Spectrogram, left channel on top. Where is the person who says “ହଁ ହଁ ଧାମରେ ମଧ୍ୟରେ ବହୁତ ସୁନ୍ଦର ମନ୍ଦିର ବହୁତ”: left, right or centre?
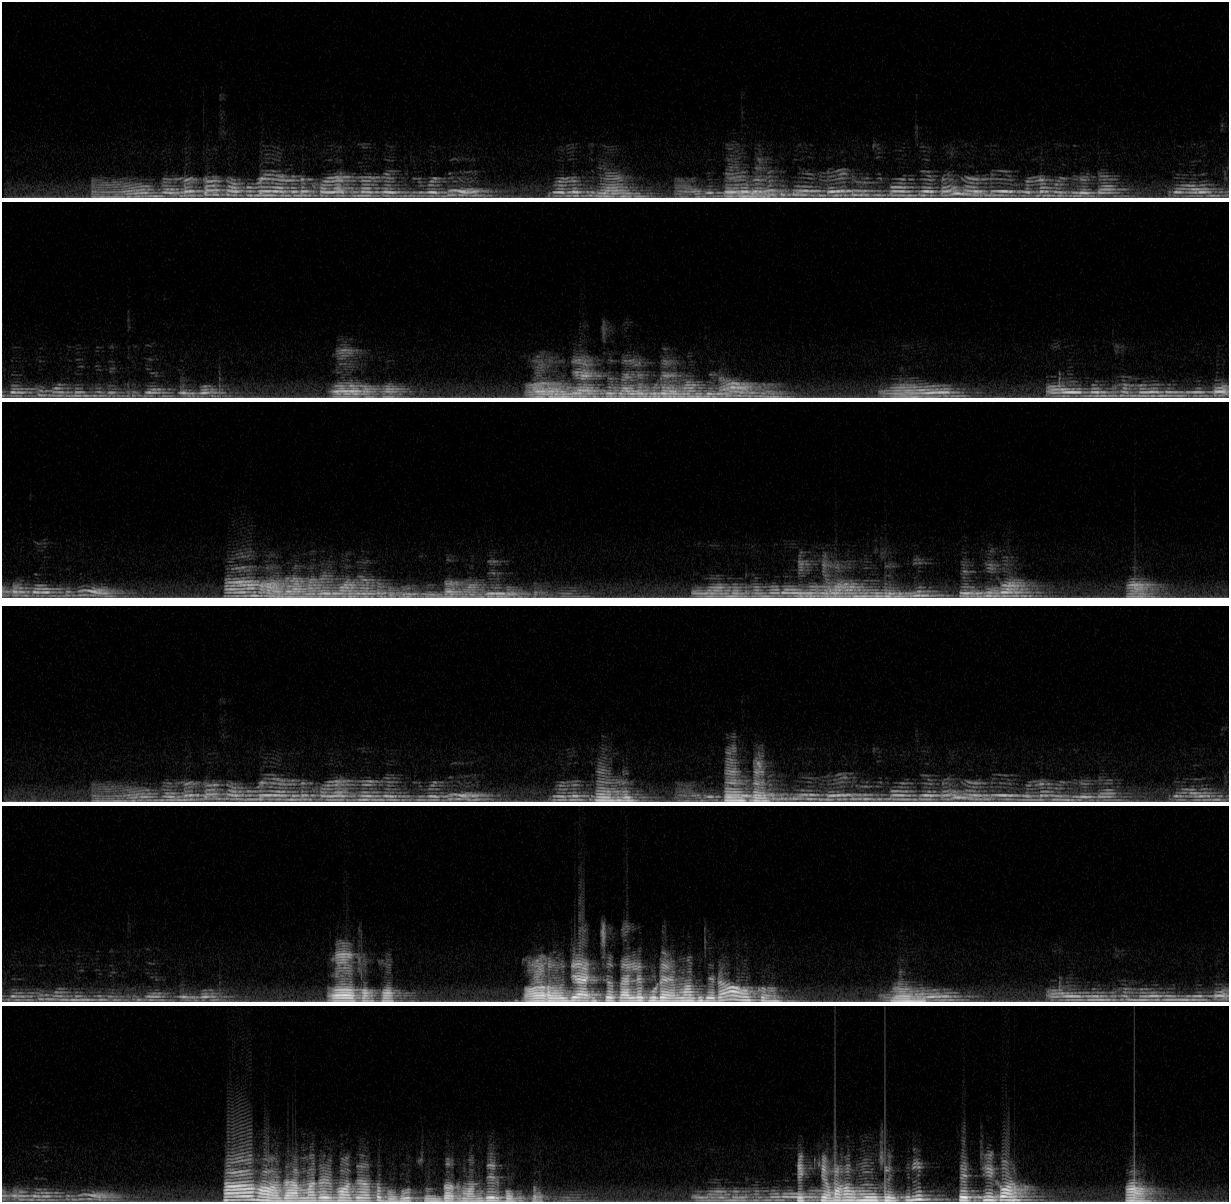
Right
